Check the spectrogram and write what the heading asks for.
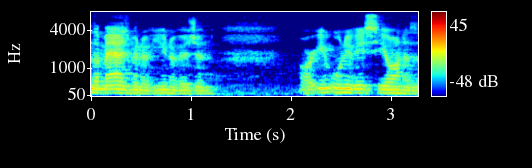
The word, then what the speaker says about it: Univision: I think he is in the management of Univision, or Univision as it's pronounced properly.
